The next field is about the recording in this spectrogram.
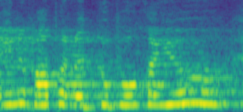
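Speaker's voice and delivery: a shopkeeper begging for a photo, high and eager; excited fan. Retold or imitated. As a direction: gush like a starstruck fan. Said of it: "lumapit na at sinabi".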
